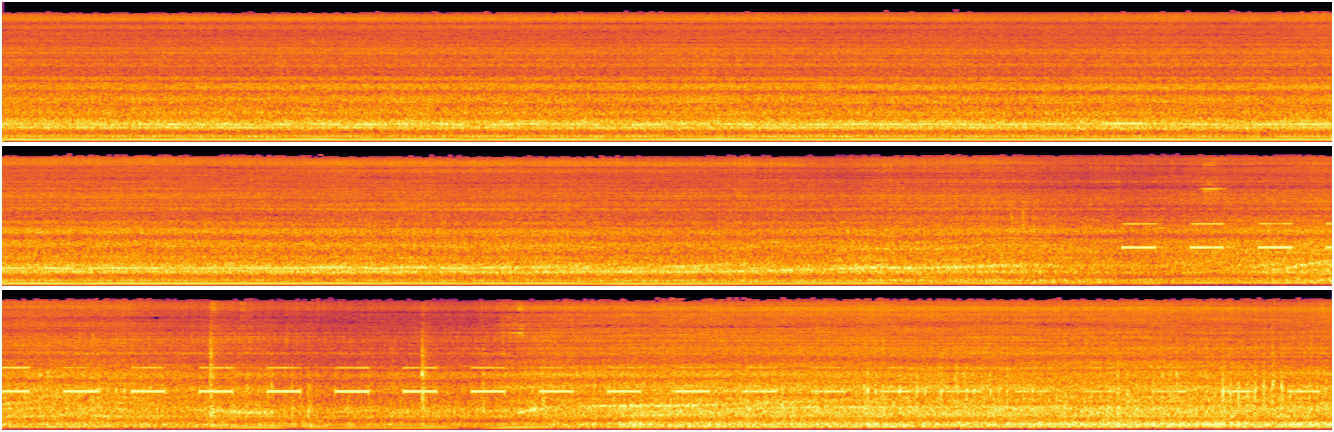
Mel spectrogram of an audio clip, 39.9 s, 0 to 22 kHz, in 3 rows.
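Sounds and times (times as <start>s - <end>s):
bulldozer diesel engine whining: 0.0s - 39.9s
reverse alarm beeping: 24.5s - 34.6s.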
